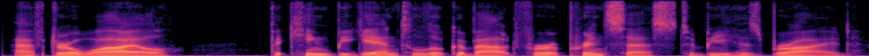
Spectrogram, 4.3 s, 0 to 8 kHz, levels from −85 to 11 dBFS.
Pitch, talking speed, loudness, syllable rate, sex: 135 Hz, 220 wpm, -18 LUFS, 5.8 syllables/s, male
